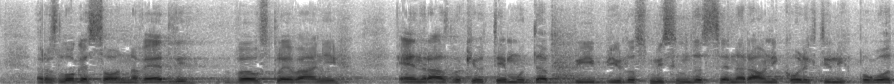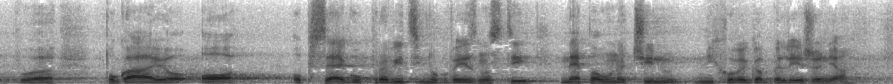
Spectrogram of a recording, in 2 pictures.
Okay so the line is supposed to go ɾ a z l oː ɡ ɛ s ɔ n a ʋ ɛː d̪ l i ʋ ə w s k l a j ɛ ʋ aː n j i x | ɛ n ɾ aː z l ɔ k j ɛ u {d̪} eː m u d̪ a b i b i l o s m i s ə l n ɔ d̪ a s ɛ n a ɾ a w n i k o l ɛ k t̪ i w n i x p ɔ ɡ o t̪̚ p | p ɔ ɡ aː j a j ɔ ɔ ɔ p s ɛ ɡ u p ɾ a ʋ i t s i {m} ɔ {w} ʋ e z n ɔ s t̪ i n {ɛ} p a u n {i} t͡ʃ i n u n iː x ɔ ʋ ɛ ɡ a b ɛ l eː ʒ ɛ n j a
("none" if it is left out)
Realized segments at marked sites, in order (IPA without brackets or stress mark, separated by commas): t̪, n, b, ɛ, a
